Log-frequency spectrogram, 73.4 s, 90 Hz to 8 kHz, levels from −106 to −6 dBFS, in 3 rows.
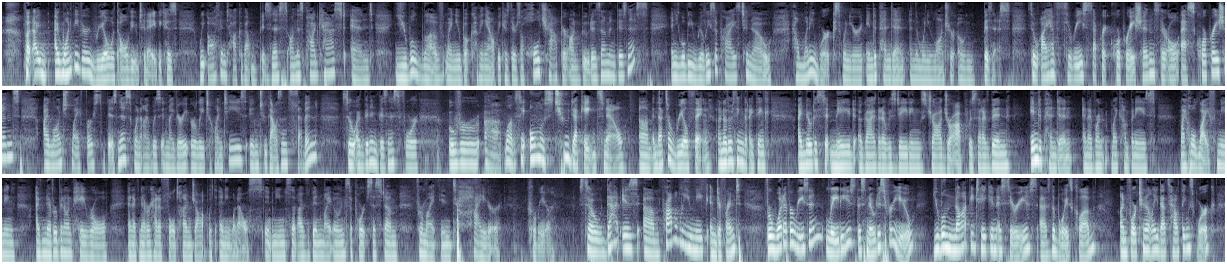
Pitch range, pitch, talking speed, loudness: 125-165 Hz, 135 Hz, 165 wpm, -22 LUFS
